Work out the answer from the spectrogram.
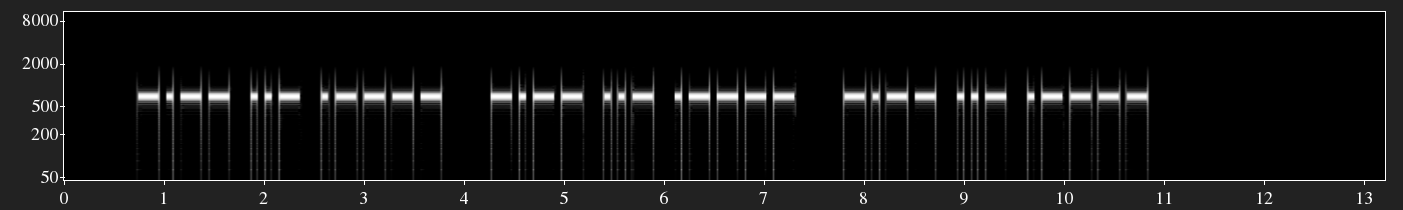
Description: Morse code, heard as a keyed tone, about 17 wpm, 700 Hz. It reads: YU1 YU1 YU1
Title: Callsign Prefixes for Top 25 DXCC - Repeated 3x - 17wpm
